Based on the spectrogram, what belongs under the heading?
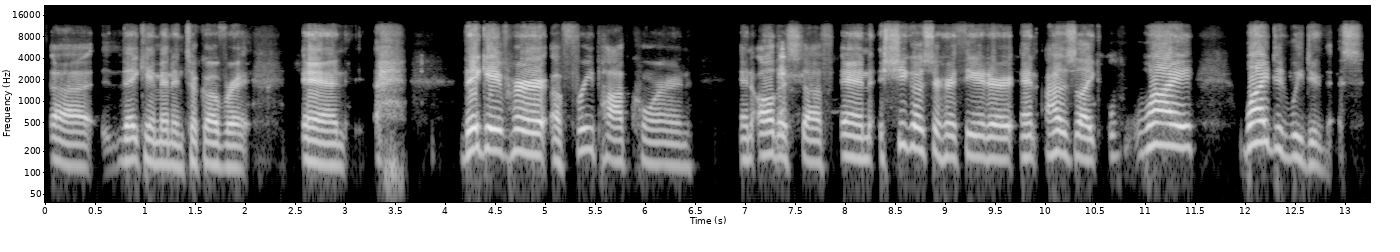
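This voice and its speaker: A young man, telling an animated story about a rude customer in a casual podcast chat. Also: a little high, slow pace, smooth, dry recording, studio quality. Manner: animated storytelling, voice rising when venting. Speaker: podcast co-host.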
